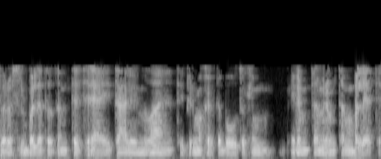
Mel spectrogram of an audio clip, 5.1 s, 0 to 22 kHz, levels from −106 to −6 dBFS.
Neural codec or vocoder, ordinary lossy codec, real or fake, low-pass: vocoder, 44.1 kHz, 80 mel bands, Vocos; AAC, 16 kbps; fake; 7.2 kHz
